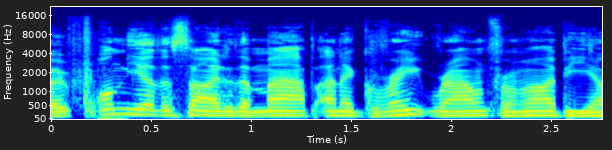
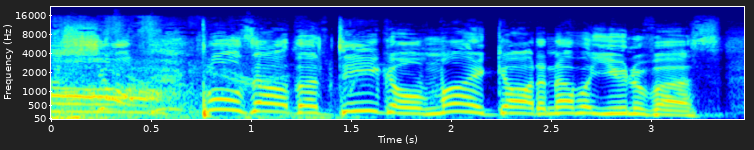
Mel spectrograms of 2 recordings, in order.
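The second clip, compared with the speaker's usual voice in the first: excited shouting play-by-play; esports caster; 10 semitones higher, 4 dB louder than usual. Real, not acted. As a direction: yell it like a caster hyping a clutch. Caster hype over big play.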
